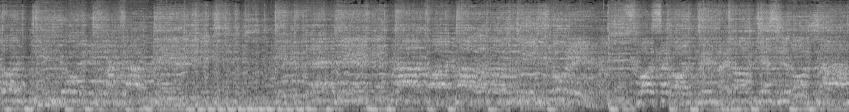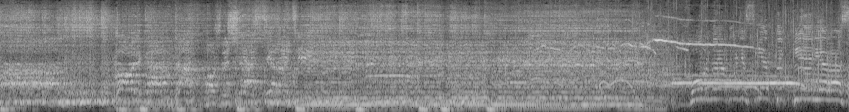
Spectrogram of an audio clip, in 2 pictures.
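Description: A loud, sustained audience ovation after a performance of Soviet-era songs: a dense roar of applause mixed with cheering and yelling, holding steady for over twenty seconds before dropping away abruptly near the end.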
